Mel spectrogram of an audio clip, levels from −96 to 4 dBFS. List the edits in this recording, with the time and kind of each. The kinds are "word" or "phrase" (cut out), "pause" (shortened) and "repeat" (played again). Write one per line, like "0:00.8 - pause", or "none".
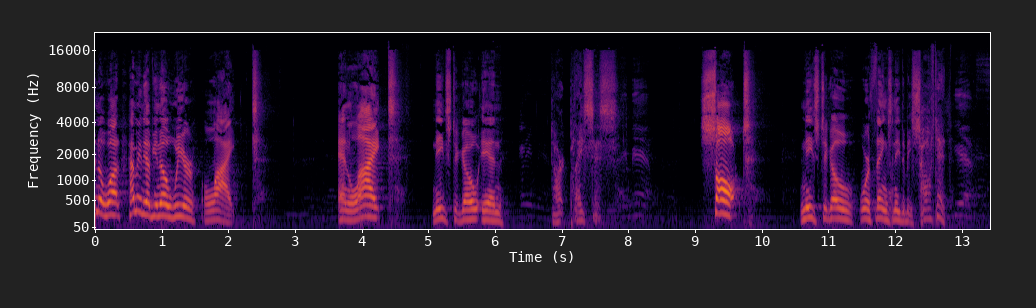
none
